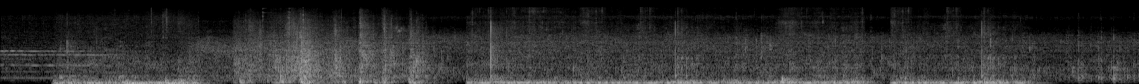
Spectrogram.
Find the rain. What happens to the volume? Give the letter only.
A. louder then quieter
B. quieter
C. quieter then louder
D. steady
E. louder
D.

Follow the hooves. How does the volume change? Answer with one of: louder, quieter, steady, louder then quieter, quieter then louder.
louder then quieter.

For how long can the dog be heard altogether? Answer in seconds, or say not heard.
not heard.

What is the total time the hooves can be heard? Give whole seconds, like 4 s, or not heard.
10 s.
